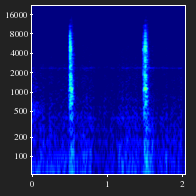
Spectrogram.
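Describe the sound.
A clock ticks at midnight, two crisp, sharp clicks spaced exactly one second apart and standing out clearly against an otherwise quiet, faint background with no voices.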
